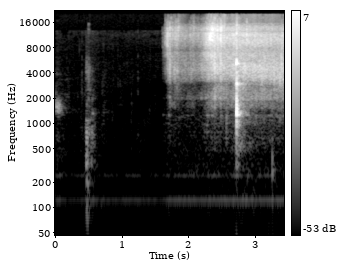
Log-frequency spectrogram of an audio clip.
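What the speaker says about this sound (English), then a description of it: "so let's add in our onions" Chopped onions drop into a hot pan and break into a rising sizzle after a quiet start, with one soft knock just before and a sharp clatter partway through.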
